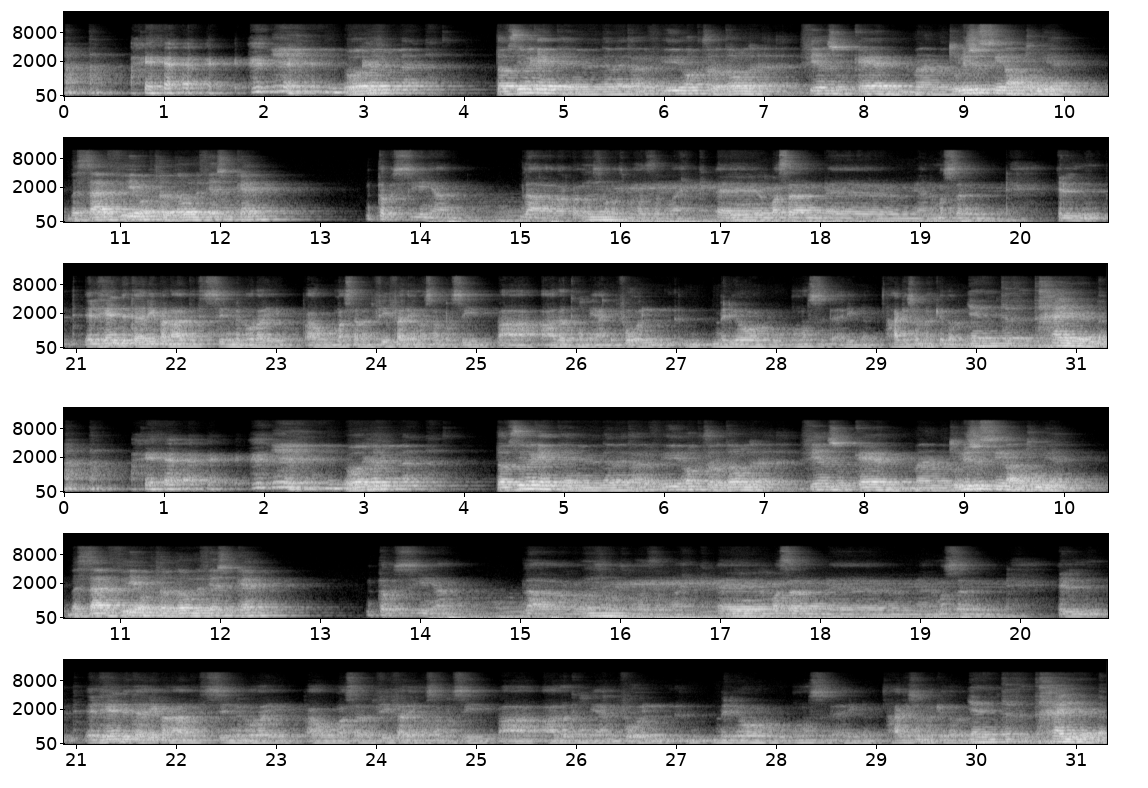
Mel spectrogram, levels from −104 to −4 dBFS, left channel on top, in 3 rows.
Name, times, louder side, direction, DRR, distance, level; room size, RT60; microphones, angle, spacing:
voice 1, 0.7-1.6 1.8-2.6 3.0-3.1 13.5-14.4 15.0-20.0 20.4-20.8 21.1-30.1, left 2 dB, 70° left, 2 dB, 0.4 m, -27 dB
voice 2, 2.1-3.5 4.3-10.0 10.5-12.4 15.6-15.9 17.0-17.4 25.7-25.8 29.4-29.5 29.9-31.3, equal, 25° left, -7 dB, 0.7 m, -19 dB
sound 1, 14.0-19.9, equal, 70° right, 0.7 m, -34 dB
2.2 x 2.1 x 3.1 m, 1.2 s
head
